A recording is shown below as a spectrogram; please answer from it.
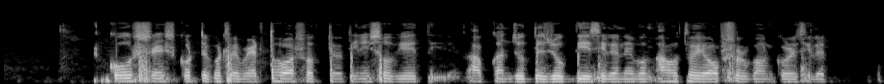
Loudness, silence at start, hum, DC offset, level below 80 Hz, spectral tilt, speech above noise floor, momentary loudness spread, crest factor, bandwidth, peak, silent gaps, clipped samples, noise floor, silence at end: -17 LUFS; 0.95 s; none; under 0.1%; -54 dBFS; -5.5 dB/octave; 42 dB; 8 LU; 18 dB; 7.8 kHz; 0 dBFS; none; under 0.1%; -59 dBFS; 0.05 s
